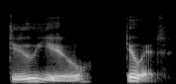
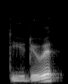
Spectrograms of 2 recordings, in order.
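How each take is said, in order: First: The first helping verb do is stressed. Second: The first helping verb do is unstressed. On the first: "You can choose to stress it if you have a special reason" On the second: "It's not stressed"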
